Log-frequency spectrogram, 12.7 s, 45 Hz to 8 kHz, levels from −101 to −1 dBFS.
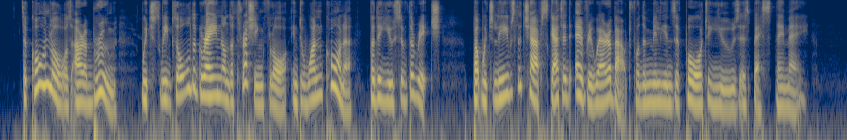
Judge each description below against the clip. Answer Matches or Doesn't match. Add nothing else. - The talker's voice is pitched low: Doesn't match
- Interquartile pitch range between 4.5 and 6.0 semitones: Matches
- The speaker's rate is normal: Doesn't match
